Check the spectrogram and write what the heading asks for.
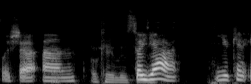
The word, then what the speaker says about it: Lucia: My name is spelled like Lucia. It's pronounced Lucia.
